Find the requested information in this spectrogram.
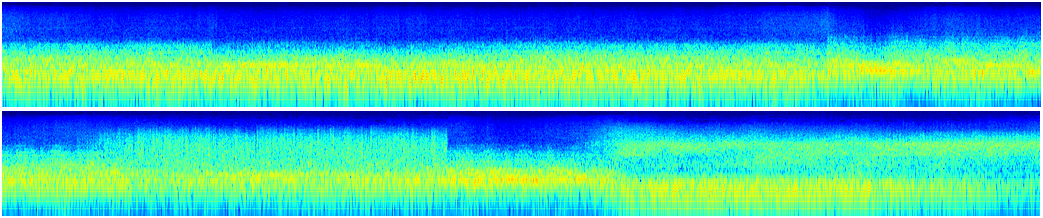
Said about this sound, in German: Meer um uns herum, nichts als Meer. Der Glaube an unsere beiden Motoren, das beruhigende, stundenlange, gleichbleibende Geräusch ihres Laufes lässt uns diese aufregenden Flüge überstehen.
